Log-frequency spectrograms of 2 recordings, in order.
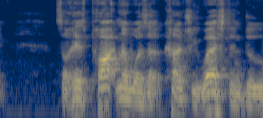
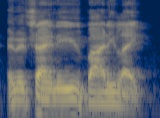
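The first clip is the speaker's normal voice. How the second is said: normal talking voice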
